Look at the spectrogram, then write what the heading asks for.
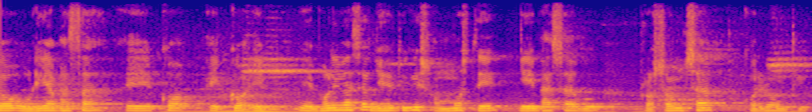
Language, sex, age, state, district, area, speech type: Odia, male, 18-30, Odisha, Puri, urban, spontaneous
